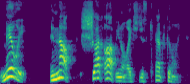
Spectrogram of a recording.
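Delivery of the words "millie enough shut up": mock very high-pitched, shrill yelling. Retelling the wife yelling at the dog whining at the door, retelling a yell. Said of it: "kept yelling".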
